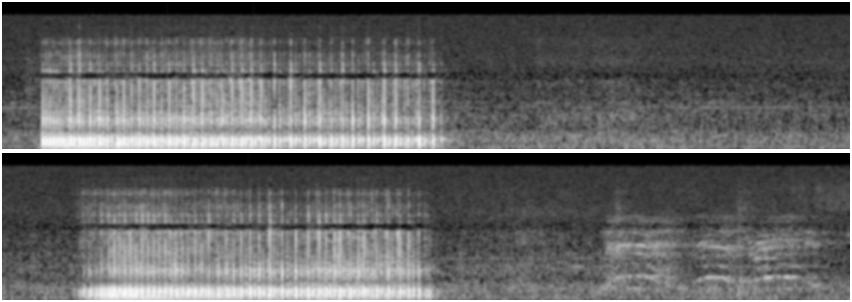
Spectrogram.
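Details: Bulldog snoring loudly: two long, loud, rough rattling breaths about six seconds apart, then quieter noises.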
